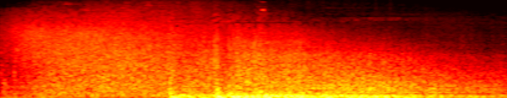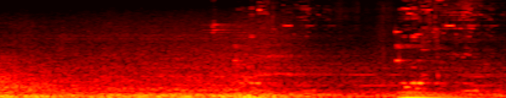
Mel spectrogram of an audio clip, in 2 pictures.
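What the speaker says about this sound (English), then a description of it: "Ammo explosion blows Enemy off mech." Ammunition cooking off inside a battlemech in BattleTech, with an urban battle setting: a loud, sustained roaring blast that rumbles heavily and decays over several seconds, followed by a smaller crackling burst near the end.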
